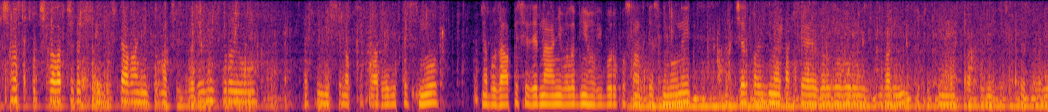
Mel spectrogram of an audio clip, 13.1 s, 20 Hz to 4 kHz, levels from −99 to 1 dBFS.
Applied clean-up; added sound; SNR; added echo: neural mask model RNNoise.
